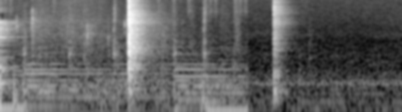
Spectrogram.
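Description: Metal latches of a wooden chest being unfastened: one loud sharp click about a second in, then a smaller click over a second later, over faint background music that drops out after the second click.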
